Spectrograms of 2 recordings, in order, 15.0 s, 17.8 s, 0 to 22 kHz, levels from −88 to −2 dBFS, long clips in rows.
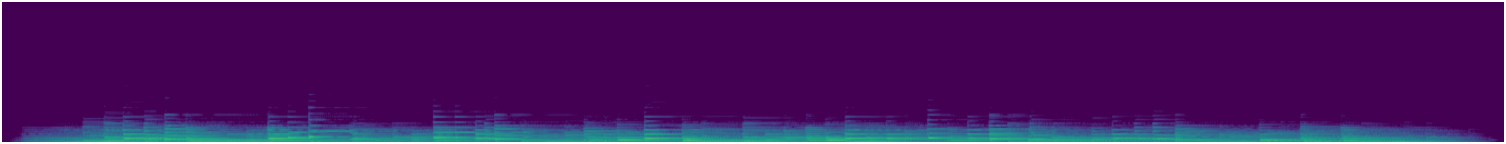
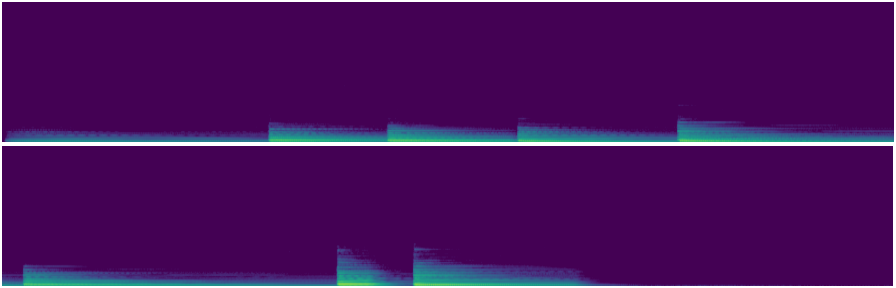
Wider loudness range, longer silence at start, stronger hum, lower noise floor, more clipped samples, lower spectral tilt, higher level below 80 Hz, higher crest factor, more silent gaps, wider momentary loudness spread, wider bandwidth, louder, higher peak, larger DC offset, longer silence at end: second, 4 LU vs 9 LU; about the same, 0.2 s vs 0.15 s; neither; second, -58 dBFS vs -86 dBFS; neither; about the same, -11 dB/octave vs -10.5 dB/octave; about the same, -54 dBFS vs -52 dBFS; second, 14 dB vs 24 dB; neither; second, 9 LU vs 25 LU; about the same, 4.6 kHz vs 4.2 kHz; second, -35 LUFS vs -30 LUFS; second, -20 dBFS vs -8 dBFS; neither; second, 0.35 s vs 3.1 s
